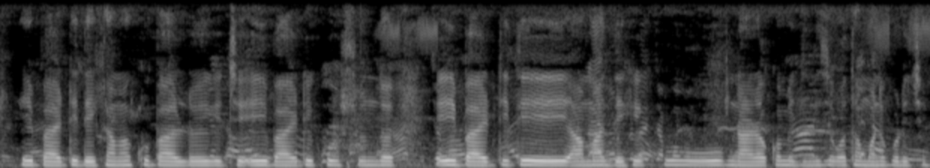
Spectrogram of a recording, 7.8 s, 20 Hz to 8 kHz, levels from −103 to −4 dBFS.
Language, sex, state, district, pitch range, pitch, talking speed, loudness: Bengali, female, West Bengal, Paschim Medinipur, 185-195 Hz, 190 Hz, 185 wpm, -36 LUFS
